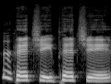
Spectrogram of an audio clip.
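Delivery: very high-pitched, quippy delivery. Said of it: "I was thinking [name]".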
